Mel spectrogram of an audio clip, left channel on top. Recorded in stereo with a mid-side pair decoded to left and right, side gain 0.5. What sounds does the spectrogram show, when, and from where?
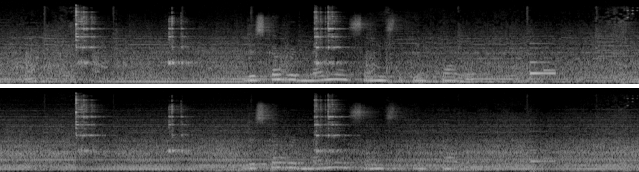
0.8 s cutlery clinking: 20° left, 0.6 m
2.4 s a woman speaking: 30° left, 0.8 m
5.3 s a squeak: 15° right, 2.5 m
